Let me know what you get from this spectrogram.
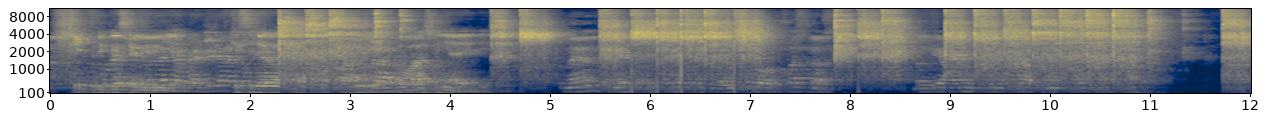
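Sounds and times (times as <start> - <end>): hard taps on floor tiles: 2.3 - 3.7.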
